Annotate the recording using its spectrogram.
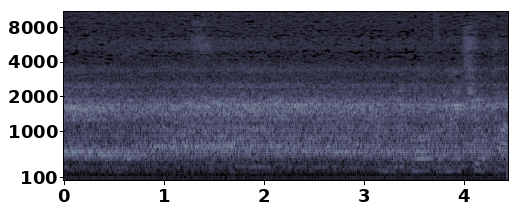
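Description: Steady hiss with a low hum and faint, muffled voices in the background, as from a television playing in the room.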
